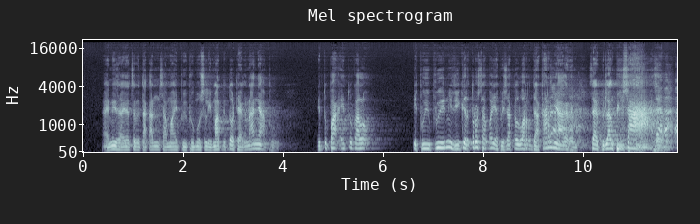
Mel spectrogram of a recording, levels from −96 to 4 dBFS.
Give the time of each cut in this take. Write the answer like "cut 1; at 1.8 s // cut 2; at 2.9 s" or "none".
none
